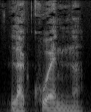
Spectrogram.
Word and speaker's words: couenne: prononciation qui fait qu'aujourd'hui de plus en plus de gens disent la CEN voilà la CEN et d'ailleurs on considère que c'est la prononciation standard au Canada en Belgique et en Suisse donc voilà on peut dire qu'aujourd'hui euh la CEN c'est une pronation qui est très courante néanmoins dire la quwan ça reste celle qui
